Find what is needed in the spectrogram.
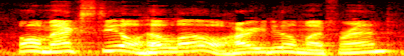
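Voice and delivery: high, loud happy hello; excited greeting. Real, not acted. Greeting a viewer who joined.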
